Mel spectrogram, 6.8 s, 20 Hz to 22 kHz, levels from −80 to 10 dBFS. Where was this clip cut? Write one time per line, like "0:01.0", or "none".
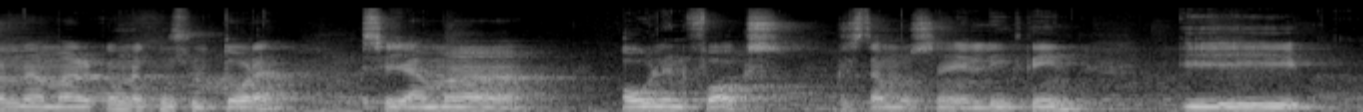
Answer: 0:01.8
0:04.2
